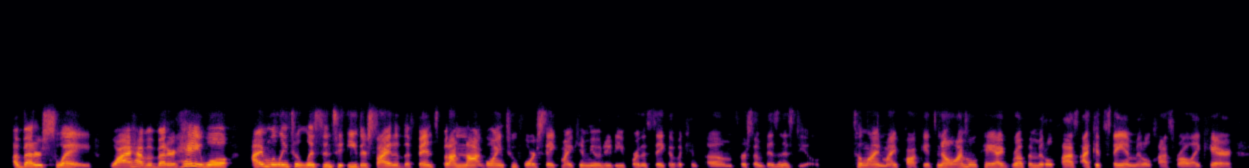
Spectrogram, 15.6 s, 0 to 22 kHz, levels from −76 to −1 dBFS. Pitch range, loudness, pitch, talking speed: 190-230 Hz, -23 LUFS, 210 Hz, 235 wpm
